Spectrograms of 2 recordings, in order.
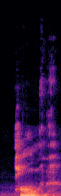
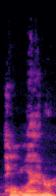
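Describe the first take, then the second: First: The final syllable ends in an 'ah' sound. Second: The final syllable ends in an 'er' sound. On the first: This is how it is said in Germany. "in Germany, the E R sounds, they pronounce like an ah" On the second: This is how it is said in the United States. "like we would say in the United States"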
